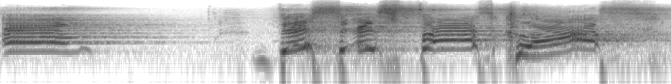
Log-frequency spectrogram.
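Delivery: play-acted, very high, shrill top-of-the-lungs yell. Retelling what a woman in the first class carriage shouted, imitating a woman shouting. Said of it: "at the top of her voice, she shouts".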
